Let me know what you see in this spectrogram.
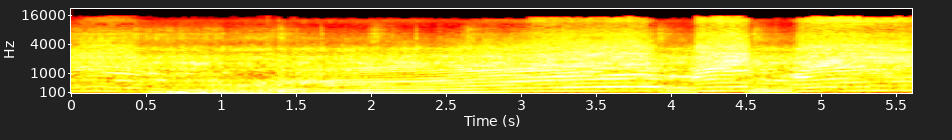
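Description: Off-road buggy's engine revving hard under load. Its pitch climbs for a couple of seconds, dips briefly about four seconds in, then climbs again.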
